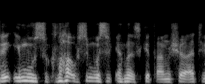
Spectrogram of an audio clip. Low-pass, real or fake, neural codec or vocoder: 7.2 kHz; real; none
